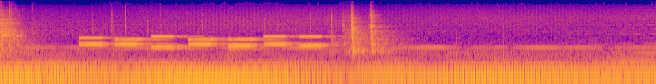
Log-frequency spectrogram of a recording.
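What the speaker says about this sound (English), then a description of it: "that code sounded like a phone's touch tone" Keypad code entered at a door in a game, a run of clear beeping touch tones in a quick melodic sequence over a low ambient hum, followed by a couple of soft clicks.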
